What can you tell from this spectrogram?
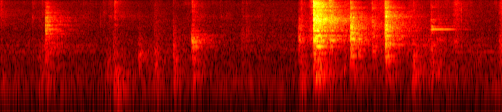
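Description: Metal clanking and rattling as the lift's leg frame is handled and positioned on a jack. A few separate knocks come first, then a louder burst of clatter about three seconds in.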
